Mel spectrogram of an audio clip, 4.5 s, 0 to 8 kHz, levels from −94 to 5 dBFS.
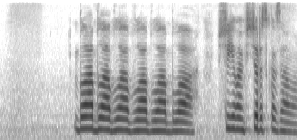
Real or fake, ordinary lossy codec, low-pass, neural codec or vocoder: real; none; 7.2 kHz; none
